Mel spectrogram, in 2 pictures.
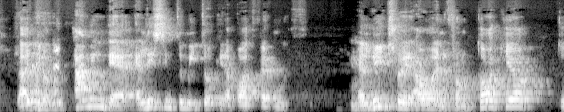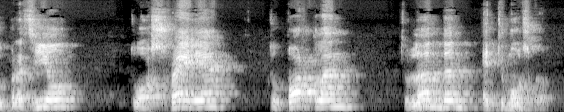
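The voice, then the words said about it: Heavy Italian accent. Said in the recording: “an Italian with a funny accent, which half of what I was saying, people, they could not understand it because of my accent”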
